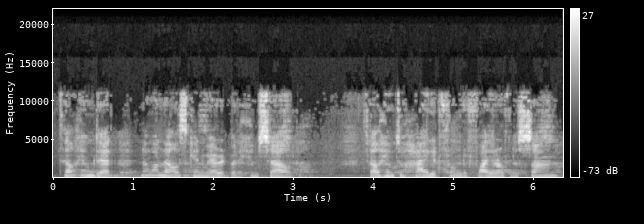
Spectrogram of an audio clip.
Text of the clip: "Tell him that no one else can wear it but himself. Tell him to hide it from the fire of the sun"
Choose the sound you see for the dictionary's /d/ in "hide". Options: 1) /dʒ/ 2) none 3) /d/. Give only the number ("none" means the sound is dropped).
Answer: 3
